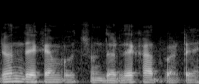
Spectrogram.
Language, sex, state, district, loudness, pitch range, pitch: Bhojpuri, male, Uttar Pradesh, Gorakhpur, -21 LUFS, 105-110 Hz, 105 Hz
